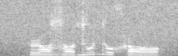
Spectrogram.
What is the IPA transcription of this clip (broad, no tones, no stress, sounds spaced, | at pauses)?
ɭ ɔ z ɔ d u d o x ɽ ɔ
